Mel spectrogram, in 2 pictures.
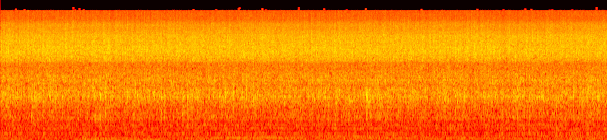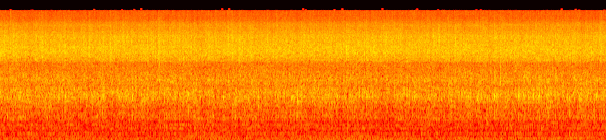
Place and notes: Pristaniška ulica, Maribor, Slovenia - sewer drain manhole cover
a manhole cover on the steep hill leading down pristaniška ulica to the river.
